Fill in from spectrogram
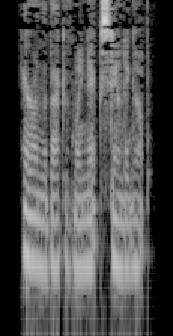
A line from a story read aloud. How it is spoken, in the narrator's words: he murmured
